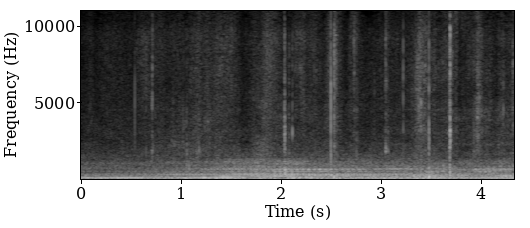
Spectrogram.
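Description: A vehicle engine idling with a steady low hum, with scattered sharp clicks and rustling from handling close to the microphone.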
